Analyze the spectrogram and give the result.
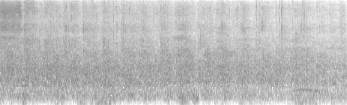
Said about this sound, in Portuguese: Sim, dê para Jesus uma forte salva de palmas.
